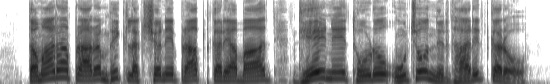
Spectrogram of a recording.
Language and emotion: Gujarati, neutral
